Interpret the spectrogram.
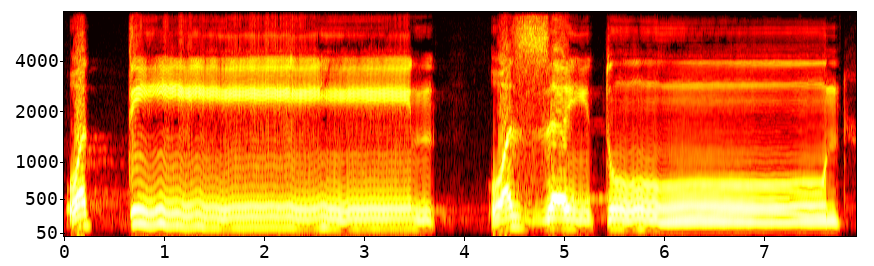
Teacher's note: والزیتون پہ بھی لمبی مد کر سکتے ہیں وقف کی صورت میں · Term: بڑی مد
